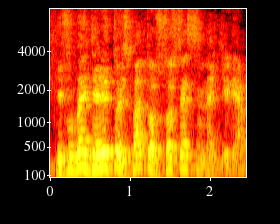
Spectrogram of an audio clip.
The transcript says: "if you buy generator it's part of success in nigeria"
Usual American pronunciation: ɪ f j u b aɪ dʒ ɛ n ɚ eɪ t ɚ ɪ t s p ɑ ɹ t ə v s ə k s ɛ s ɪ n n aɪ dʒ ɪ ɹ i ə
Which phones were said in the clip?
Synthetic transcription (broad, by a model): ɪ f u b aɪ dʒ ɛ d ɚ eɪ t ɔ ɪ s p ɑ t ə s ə s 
